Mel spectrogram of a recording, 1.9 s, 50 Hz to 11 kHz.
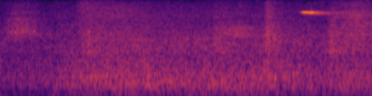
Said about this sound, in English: One glance at an old video and you know it's dated, but hearing this, you might be able to imagine you're outside Penn Station in 1929.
